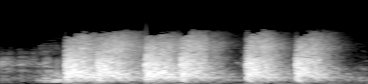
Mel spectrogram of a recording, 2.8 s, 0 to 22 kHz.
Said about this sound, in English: My, my, what a noisy car. Goodbye, Judge. Why don't you bring it to the park on the 4th and we'll use it instead of firecrackers?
